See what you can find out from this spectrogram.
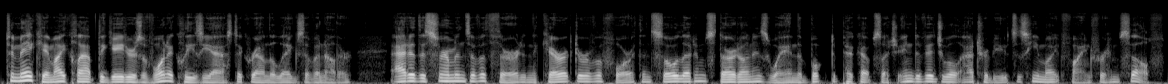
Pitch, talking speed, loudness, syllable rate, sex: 110 Hz, 255 wpm, -19 LUFS, 6.2 syllables/s, male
